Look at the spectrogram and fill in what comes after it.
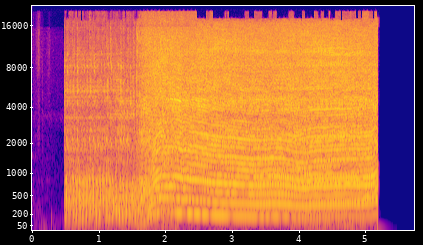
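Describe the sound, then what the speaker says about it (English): A 50cc Husqvarna 550 XP Mark II chainsaw starts up and revs to a loud, rising, high-pitched scream, then holds a steady full-throttle wail for several seconds before cutting off abruptly. "that right there was my 50cc, my Husqvarna 550 XP Mark Deuce"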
